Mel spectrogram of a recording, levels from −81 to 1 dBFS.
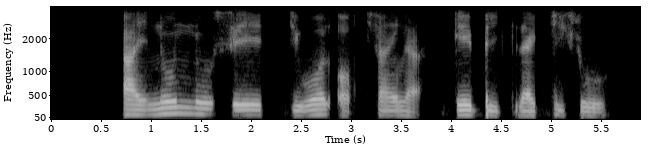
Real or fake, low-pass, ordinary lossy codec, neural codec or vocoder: fake; 3.6 kHz; Opus, 16 kbps; codec, 44.1 kHz, 3.4 kbps, Pupu-Codec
